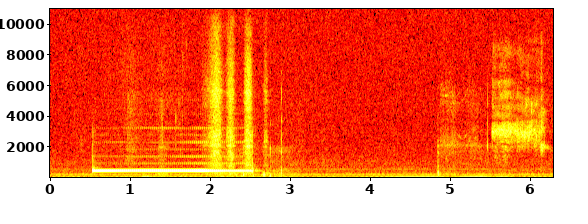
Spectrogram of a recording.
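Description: A mobile phone call to a mother being placed sounds one steady, mid-pitched electronic tone lasting about two seconds, followed by a few clicks and quiet line noise, with a brief brighter burst near the end.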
